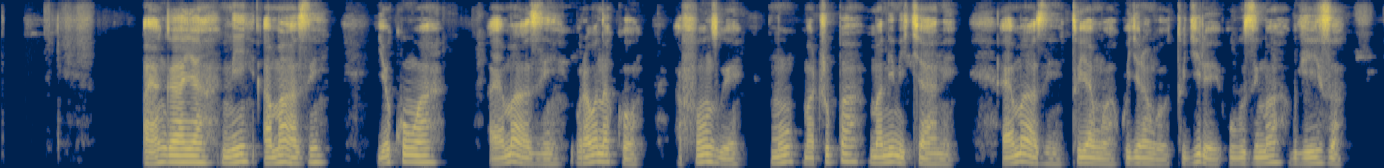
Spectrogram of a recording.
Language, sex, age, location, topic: Kinyarwanda, male, 25-35, Kigali, finance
